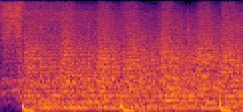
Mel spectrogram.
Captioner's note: cheers and applause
